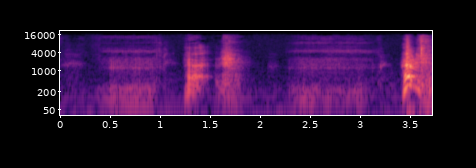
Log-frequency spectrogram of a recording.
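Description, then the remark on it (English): A man sneezes sharply and loudly near the end, after a couple of snuffling, breathy bursts and some low, rumbling breathing, with no talking. “Gesundheit.”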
